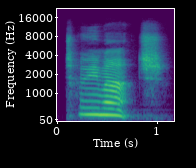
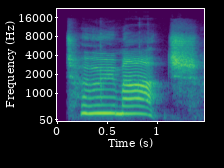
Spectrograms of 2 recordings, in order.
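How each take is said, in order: First: Said in the usual way. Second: Too much, higher and louder, with the stress on too; exclaimed. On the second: Real, not acted. Musician scolding his own edit, louder. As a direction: blurt out too much at the mistake. Repeats correction to himself.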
